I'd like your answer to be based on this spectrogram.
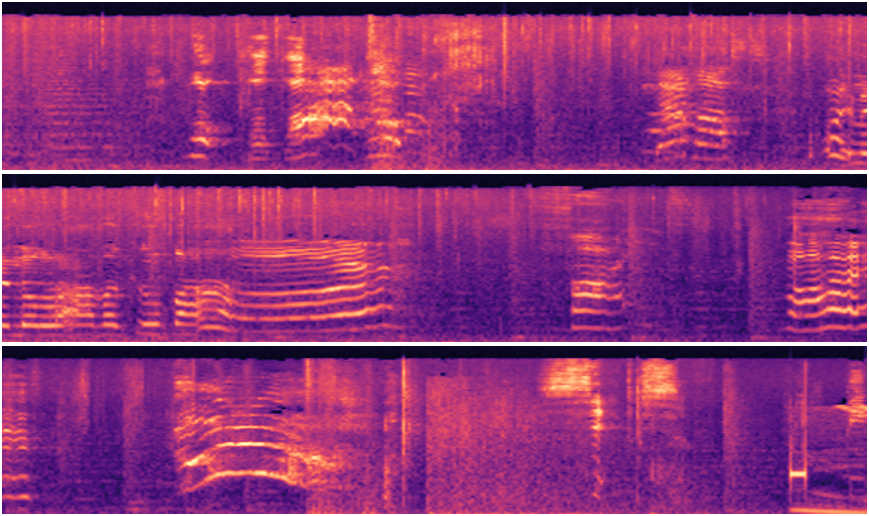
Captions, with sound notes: - Whoa! - Dad lost. - I'm in the lava, Koopa. - Four... - Five. - Five. (screams) (explodes) - Six.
